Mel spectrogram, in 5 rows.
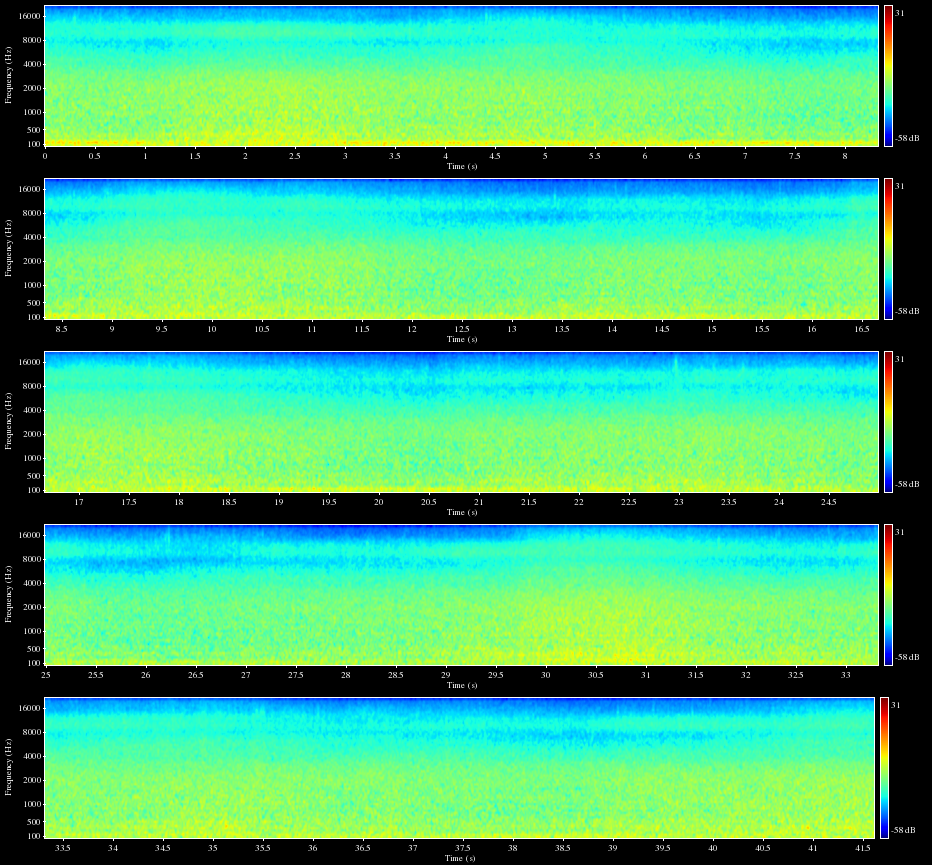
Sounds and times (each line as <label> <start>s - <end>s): waves 0.0s - 41.6s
